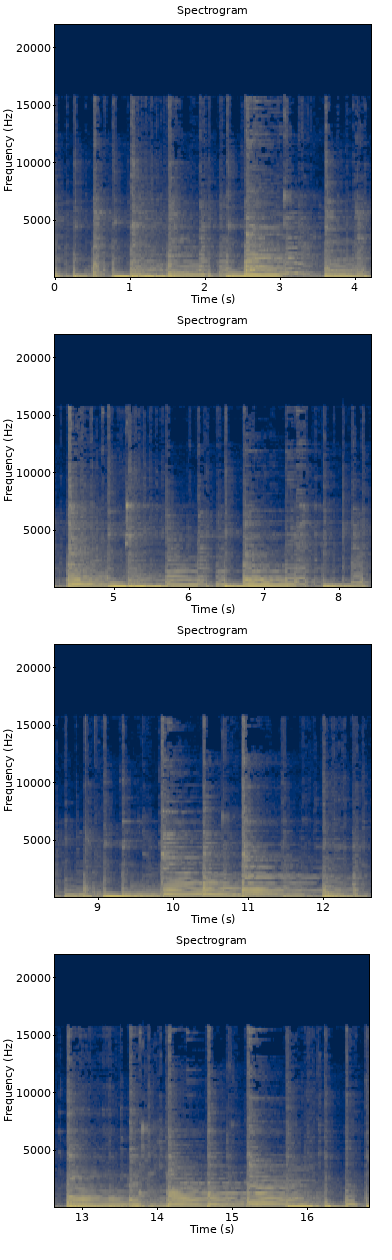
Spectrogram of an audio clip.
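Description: Solo steel-string acoustic guitar playing a rhythmic instrumental, with deep bass notes under quick plucked and sharply struck upper notes. A note slides in pitch about three seconds in.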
